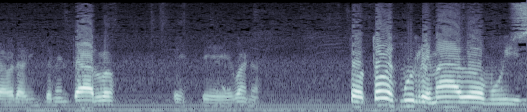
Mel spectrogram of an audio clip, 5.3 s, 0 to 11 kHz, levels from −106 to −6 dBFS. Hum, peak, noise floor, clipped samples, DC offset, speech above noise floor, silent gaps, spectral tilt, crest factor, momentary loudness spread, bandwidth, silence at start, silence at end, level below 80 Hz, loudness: 50 Hz at -45 dBFS; -8 dBFS; -43 dBFS; under 0.1%; under 0.1%; 23 dB; none; -5 dB/octave; 12 dB; 20 LU; 10.5 kHz; 0 s; 0 s; -46 dBFS; -19 LUFS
